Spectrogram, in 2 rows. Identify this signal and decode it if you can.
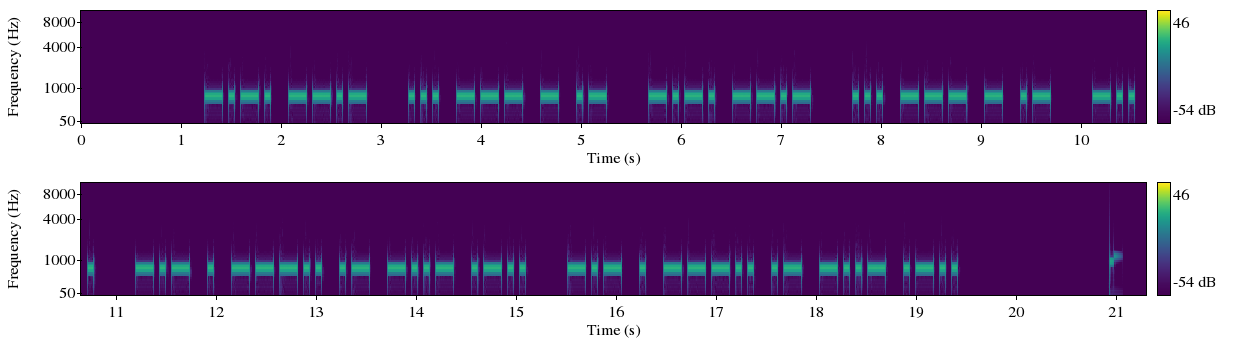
Morse code, heard as a keyed tone, about 20 wpm, 700 Hz. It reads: CQ SOTA CQ SOTA DE KE8AXL KE8AXL
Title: SOTA QSO Practice 20wpm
